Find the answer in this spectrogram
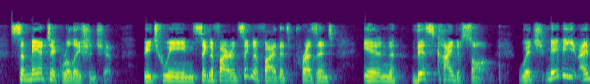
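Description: A man's voice: a little high, sharp tone, husky. A middle-aged man co-hosting a podcast, chatting in a rambling, wry way on slightly lo-fi audio. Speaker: podcast co-host. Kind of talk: casual comic-analytical chat.

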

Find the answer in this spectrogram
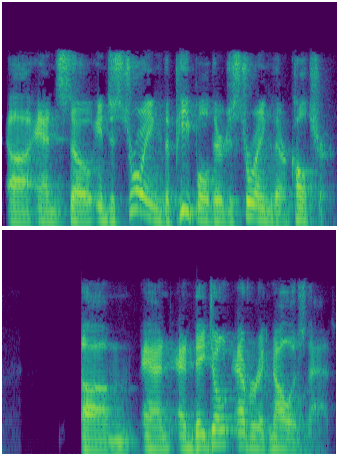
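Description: A man co-hosting a podcast, chatting casually about pop culture in a rambling, digressive, animated way on a slightly lo-fi track. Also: mid-range voice, moderate pace. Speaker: podcast co-host.

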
